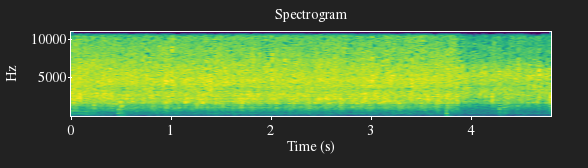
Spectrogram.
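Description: A whole fish deep-fries in hot oil, giving a loud, steady, close sizzle that holds unbroken throughout, with a few faint knocks underneath.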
